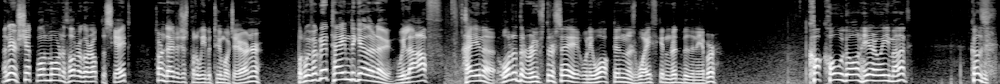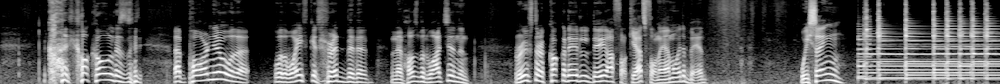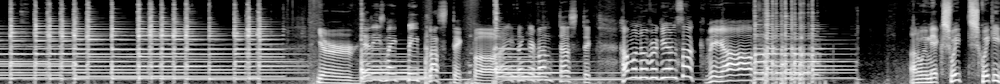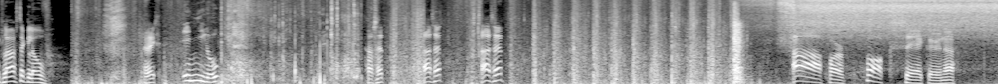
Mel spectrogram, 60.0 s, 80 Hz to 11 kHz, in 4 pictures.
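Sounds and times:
ukulele strumming chords: 27.9s - 34.7s, 35.3s - 43.0s
hut being shaken knocking: 52.6s - 56.3s.

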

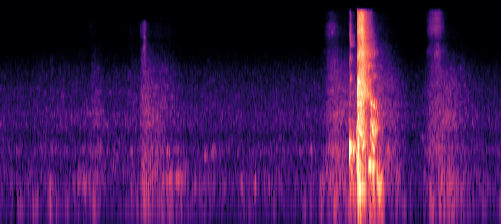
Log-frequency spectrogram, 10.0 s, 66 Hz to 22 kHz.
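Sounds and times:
woman sneezing: 7.0s - 7.7s.

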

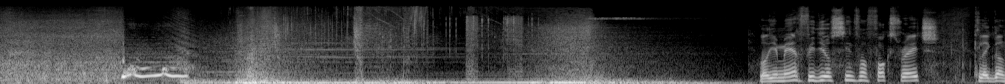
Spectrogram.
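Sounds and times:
wind: 0.0s - 10.0s
wavering synthetic tone: 1.2s - 2.0s.

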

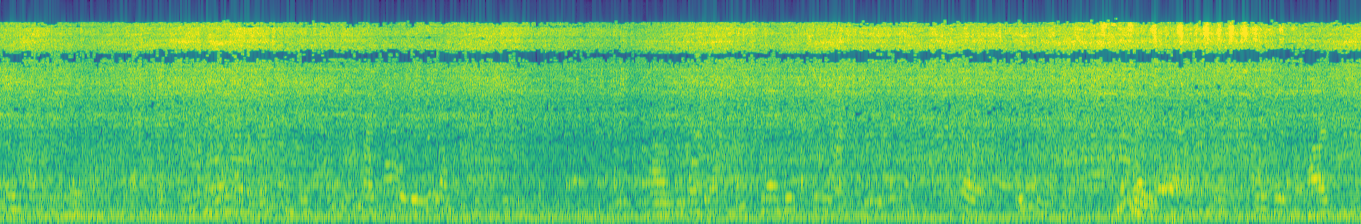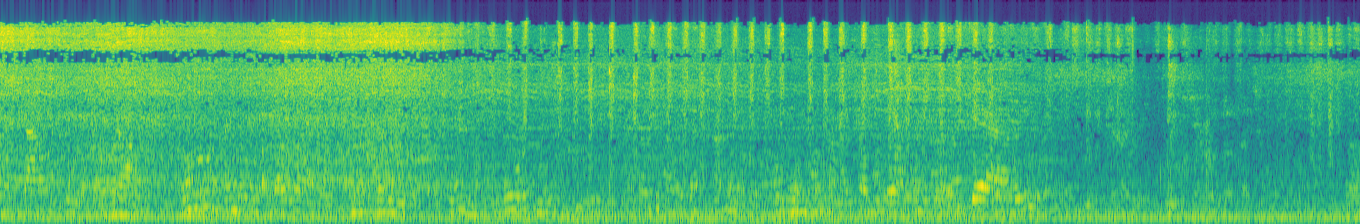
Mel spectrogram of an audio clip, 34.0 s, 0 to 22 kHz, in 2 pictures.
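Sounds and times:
background conversation: 0.0s - 34.0s
steady low hum: 0.0s - 34.0s
nail file scratching fingernail: 13.2s - 16.2s, 21.4s - 34.0s.

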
